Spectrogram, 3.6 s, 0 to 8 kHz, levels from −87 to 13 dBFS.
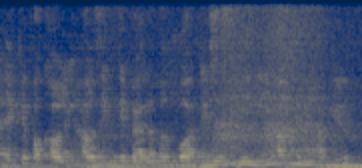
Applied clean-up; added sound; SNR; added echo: none; Motorcycle / Accelerating, revving, vroom; 1 dB; reverberation time 0.8 s.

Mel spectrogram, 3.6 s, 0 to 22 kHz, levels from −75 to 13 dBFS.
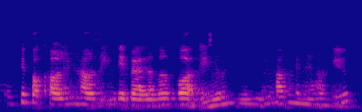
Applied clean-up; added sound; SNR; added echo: neural mask model DeepFilterNet 3.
